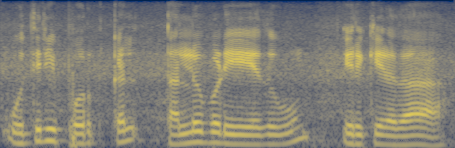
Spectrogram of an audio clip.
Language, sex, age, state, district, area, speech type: Tamil, male, 18-30, Tamil Nadu, Pudukkottai, rural, read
